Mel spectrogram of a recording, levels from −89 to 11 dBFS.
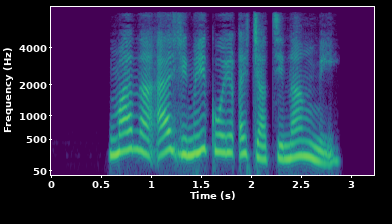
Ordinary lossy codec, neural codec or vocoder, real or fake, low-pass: MP3, 64 kbps; codec, 16 kHz, 0.5 kbps, FunCodec, trained on Chinese and English, 25 frames a second; fake; 7.2 kHz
